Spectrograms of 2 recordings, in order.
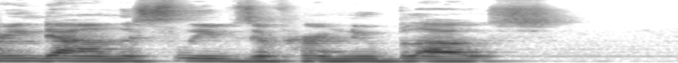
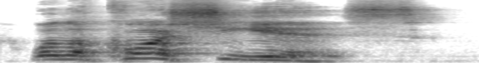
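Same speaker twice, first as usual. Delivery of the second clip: put-on loud, high, breezy young mother; gushing, careless Courtney; 6 semitones higher, 8 dB louder than usual. Courtney voiced.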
